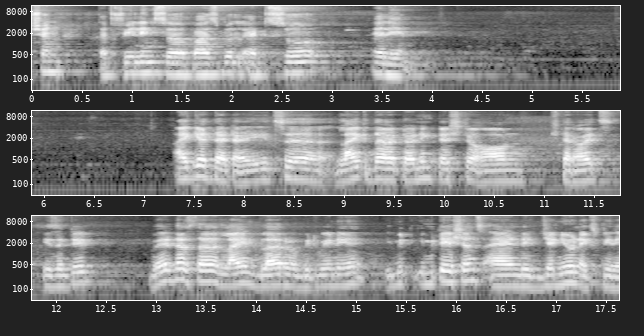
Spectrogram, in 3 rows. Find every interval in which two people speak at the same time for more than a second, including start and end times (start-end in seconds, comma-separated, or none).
none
